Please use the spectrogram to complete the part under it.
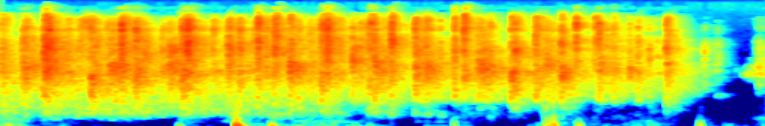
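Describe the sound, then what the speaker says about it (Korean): A crowd claps steadily at a seminar panel in Korea, dense applause with a few sharper nearby claps, fading out abruptly at the end. "다시 한번 큰 박수 부탁드립니다."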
